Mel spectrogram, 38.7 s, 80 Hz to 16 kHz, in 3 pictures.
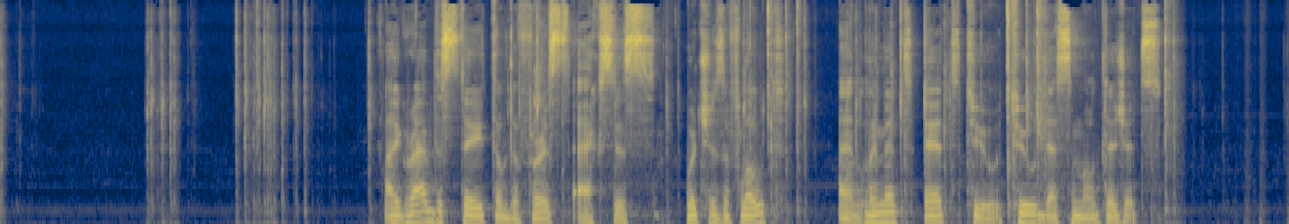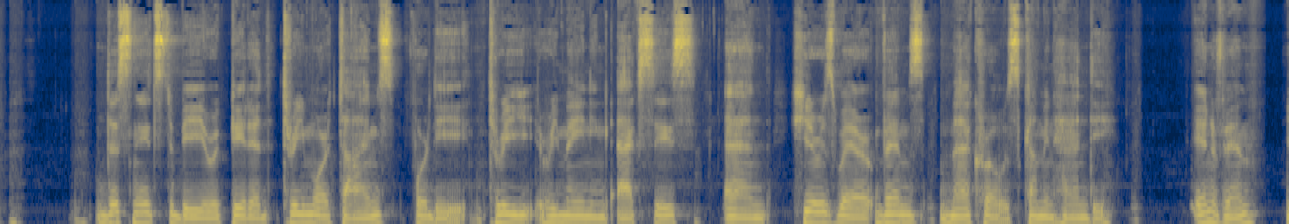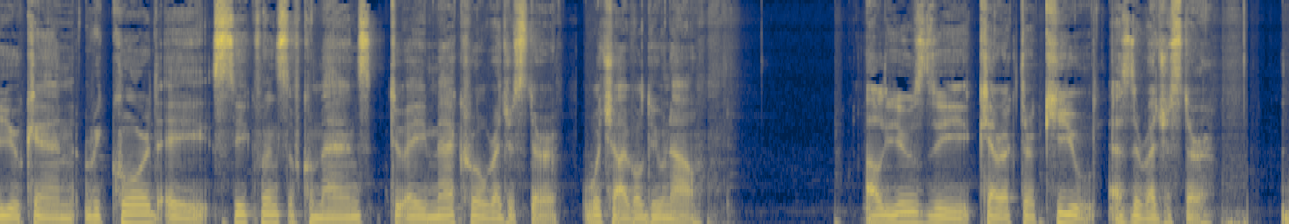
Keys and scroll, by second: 0.0-10.1 typing, 10.2 Escape, 36.6 q, 36.7 q.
